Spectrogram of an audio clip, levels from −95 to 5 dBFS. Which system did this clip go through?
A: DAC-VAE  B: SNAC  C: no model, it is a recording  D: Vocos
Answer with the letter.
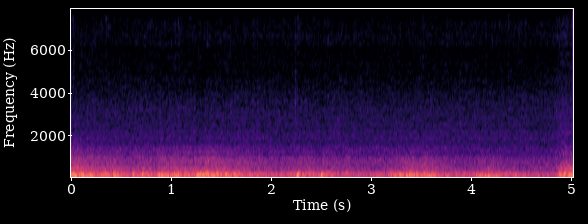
D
